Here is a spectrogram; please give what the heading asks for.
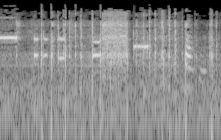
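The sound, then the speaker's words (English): Telephone keypad tones sound as a number is entered: many short, bright beeps in a quick, uneven sequence, with a brief burst of hiss partway through. “Please enter the caller ID number. Please enter your telephone number.”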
